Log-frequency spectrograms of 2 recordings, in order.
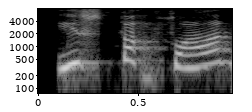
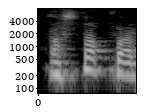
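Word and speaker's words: इस्तिग़फ़ार: है वो इस्तकफार है तुम इस्तकफार करो ऐसा बोलना अस्तकफार करो नहीं वो गलत है तो ये लोग जो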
